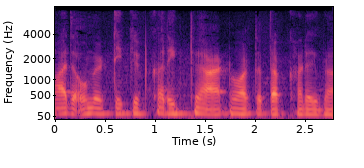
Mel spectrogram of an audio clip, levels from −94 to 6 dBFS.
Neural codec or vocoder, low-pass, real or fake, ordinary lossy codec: codec, 16 kHz, 1 kbps, X-Codec, HuBERT features, trained on balanced general audio; 7.2 kHz; fake; MP3, 48 kbps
